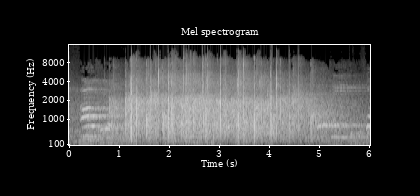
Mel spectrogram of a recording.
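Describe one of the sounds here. A crowd of spectators applauds in a large hall.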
